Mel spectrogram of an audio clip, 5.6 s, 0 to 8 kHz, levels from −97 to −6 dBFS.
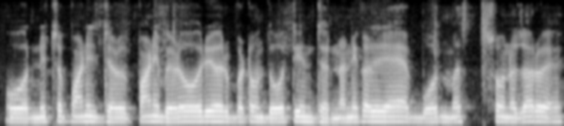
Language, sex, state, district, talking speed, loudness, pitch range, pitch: Marwari, male, Rajasthan, Nagaur, 210 wpm, -14 LUFS, 110-120 Hz, 115 Hz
